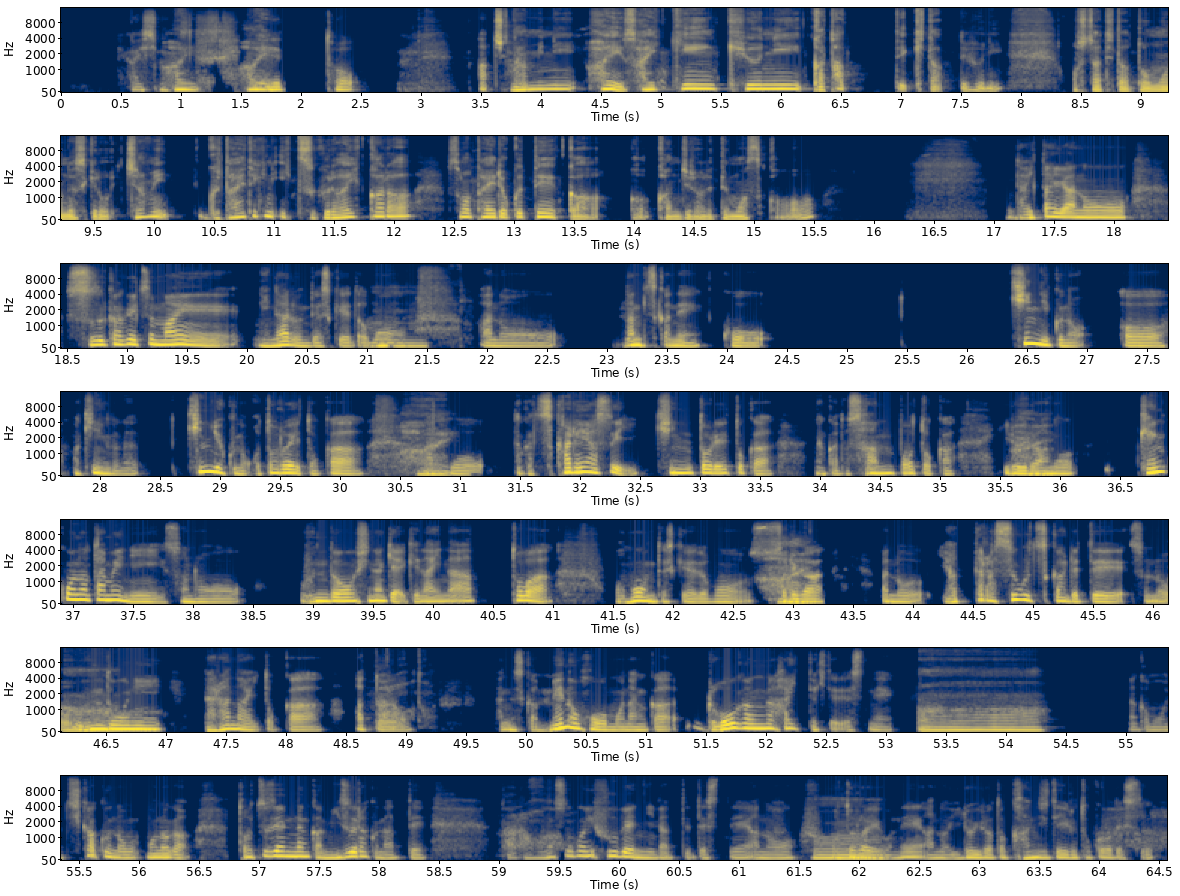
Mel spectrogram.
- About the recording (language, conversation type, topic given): Japanese, advice, 年齢による体力低下にどう向き合うか悩んでいる
- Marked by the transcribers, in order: tapping; "ない" said as "だな"; other background noise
